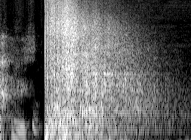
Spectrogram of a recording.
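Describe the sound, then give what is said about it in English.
A single loud gunshot fired into someone's foot bursts out after a brief snatch of speech, its sharp crack trailing into a long, slowly fading rumble. “Well, then how about I balance that out and shoot the other foot?”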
